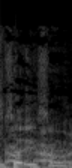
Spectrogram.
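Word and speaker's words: São Paulo: Last year, forgive me if I butcher the city, is it Sao Paulo? Sao Paulo, Brazil? – Mm-hmm. Sao Paulo, yeah. – Sao Paulo? Not to be confused with Sao Paulo Antonio from ESPN. But last year, Sao Paulo registered 4.2 murders per 100,000 people.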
